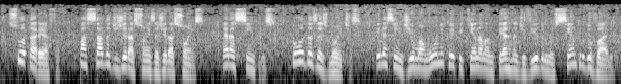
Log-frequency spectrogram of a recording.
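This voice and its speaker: A man reading a bedtime story as calm, measured, gentle scripted narration meant to soothe listeners to sleep. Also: on the high side, background noise. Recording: loud steady rain and water ambience. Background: rain sounds.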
